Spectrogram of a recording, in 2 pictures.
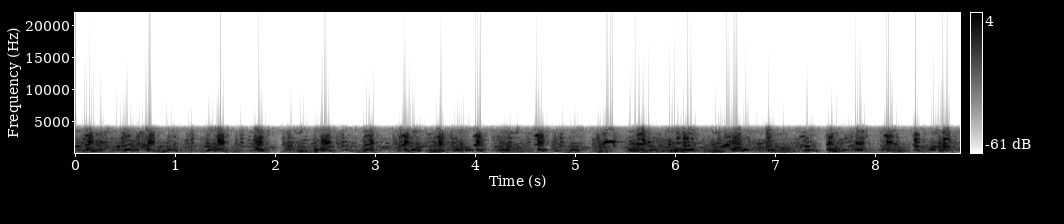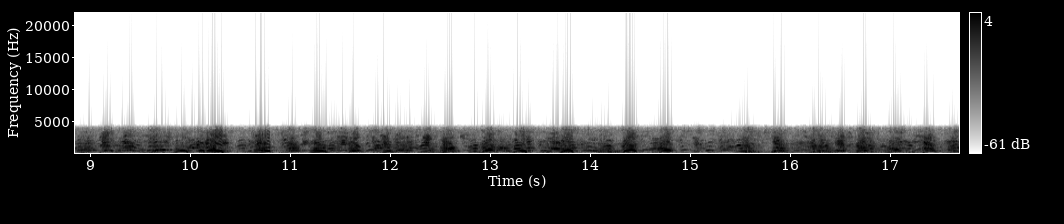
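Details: A group of dogs keeps up a steady stream of high, overlapping yaps and barks, packed closely with barely any gap between calls.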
